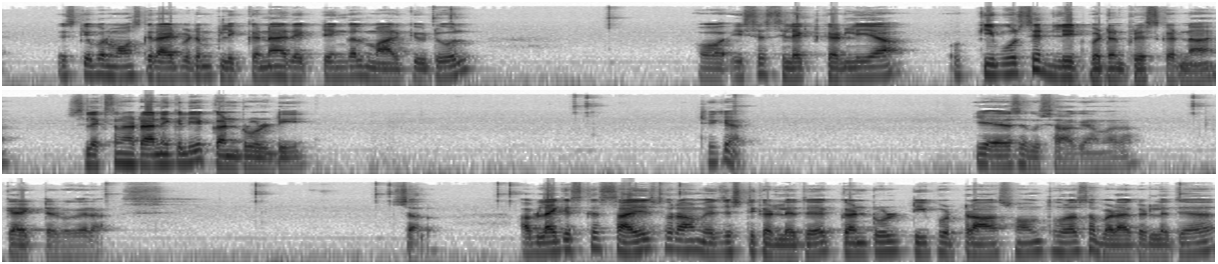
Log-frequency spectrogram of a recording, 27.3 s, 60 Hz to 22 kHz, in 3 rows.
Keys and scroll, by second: 11.3 ctrl+d, 25.1 ctrl+t.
